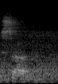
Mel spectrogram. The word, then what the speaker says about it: Aung San: Aung San? Son. How you spell it?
